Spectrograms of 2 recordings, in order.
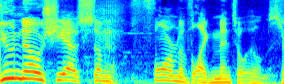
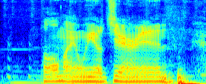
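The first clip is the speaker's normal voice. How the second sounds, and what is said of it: Robotic character voice. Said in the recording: “robot voice”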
